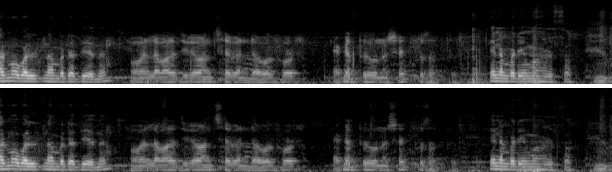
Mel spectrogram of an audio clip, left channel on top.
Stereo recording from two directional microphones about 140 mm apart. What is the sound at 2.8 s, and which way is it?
Speech, 20° right (ahead or behind).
